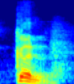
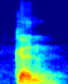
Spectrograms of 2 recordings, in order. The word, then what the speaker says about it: 艮: And this is Gen. Gen, pronounced in the 4th tone, symbolizes mountain.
